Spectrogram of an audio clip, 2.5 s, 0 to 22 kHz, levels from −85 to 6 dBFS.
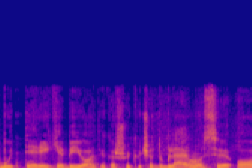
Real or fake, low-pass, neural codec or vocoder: real; 10.8 kHz; none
